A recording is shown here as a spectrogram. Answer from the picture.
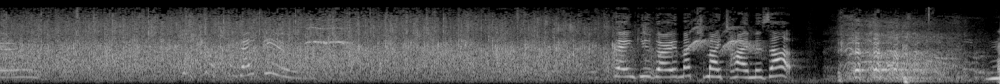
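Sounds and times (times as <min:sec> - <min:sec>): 
audience applause: 0:00.0 - 0:06.8
laughter: 0:01.8 - 0:02.9, 0:08.3 - 0:09.9
speech: 0:02.6 - 0:03.2, 0:06.2 - 0:08.0, 0:08.6 - 0:09.1.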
